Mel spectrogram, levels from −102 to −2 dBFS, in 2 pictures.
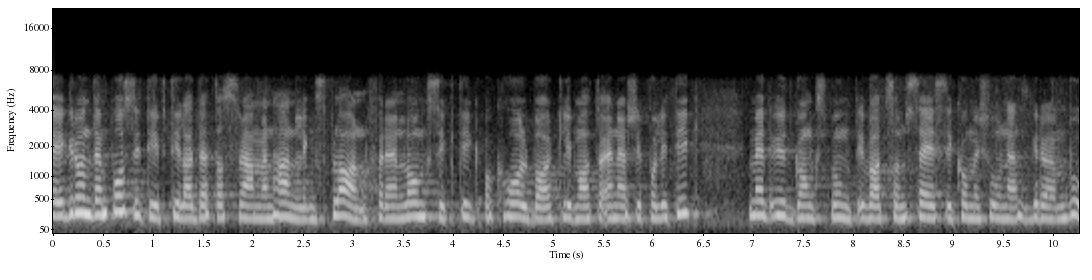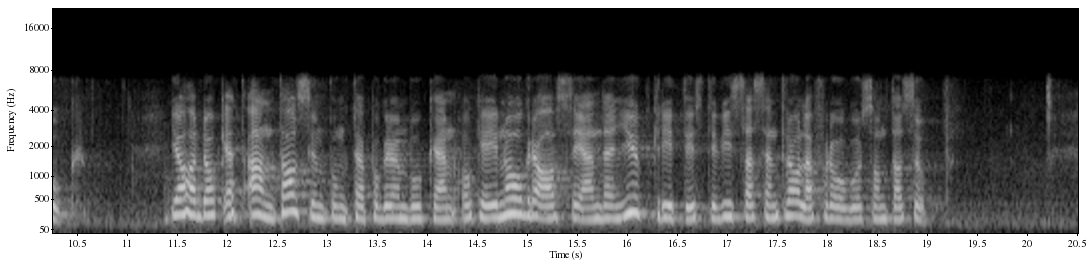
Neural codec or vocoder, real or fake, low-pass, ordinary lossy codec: none; real; 7.2 kHz; Opus, 32 kbps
